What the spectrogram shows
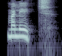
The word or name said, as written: मलेच्छ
